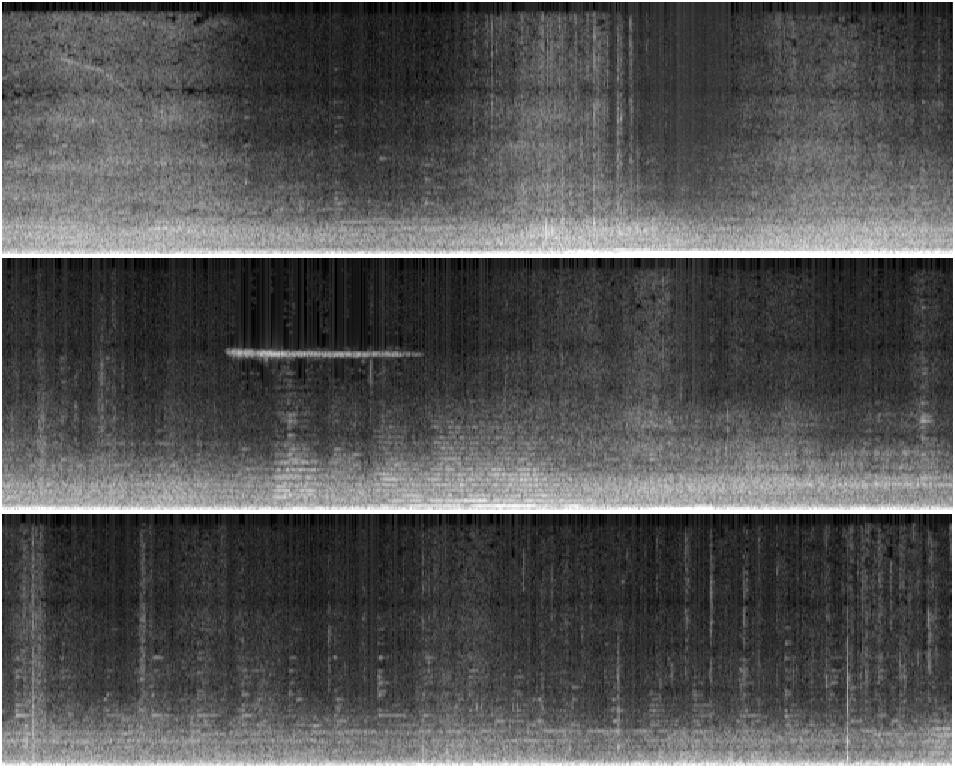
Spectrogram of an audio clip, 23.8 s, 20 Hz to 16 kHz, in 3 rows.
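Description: Long Island Rail Road M7 electric train running past with a steady rumble. Its horn sounds twice, one long blast about four seconds in and a shorter one about eleven seconds in.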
